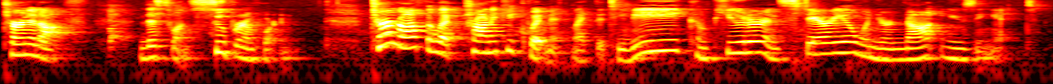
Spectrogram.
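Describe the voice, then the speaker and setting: A woman reading a children's picture book aloud like a teacher, with expressive, emphatic phrasing. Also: on the high side, normal speed. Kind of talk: children's story read-aloud.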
